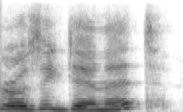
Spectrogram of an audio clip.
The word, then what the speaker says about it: Dennett: Okay, so this is Rosie Dennett. It's Dennett like Bennett, Renee.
